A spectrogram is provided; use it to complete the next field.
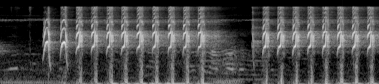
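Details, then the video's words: Black-winged myna song used as a training recording for songbirds: a quick run of harsh, chattering chirps repeated about five times a second, with a short pause midway before the series resumes. "MASTERAN KICAU Jalak Putih"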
